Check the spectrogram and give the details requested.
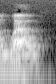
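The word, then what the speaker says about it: واو: Ensuite on a Wow qui fait le son ou W.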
